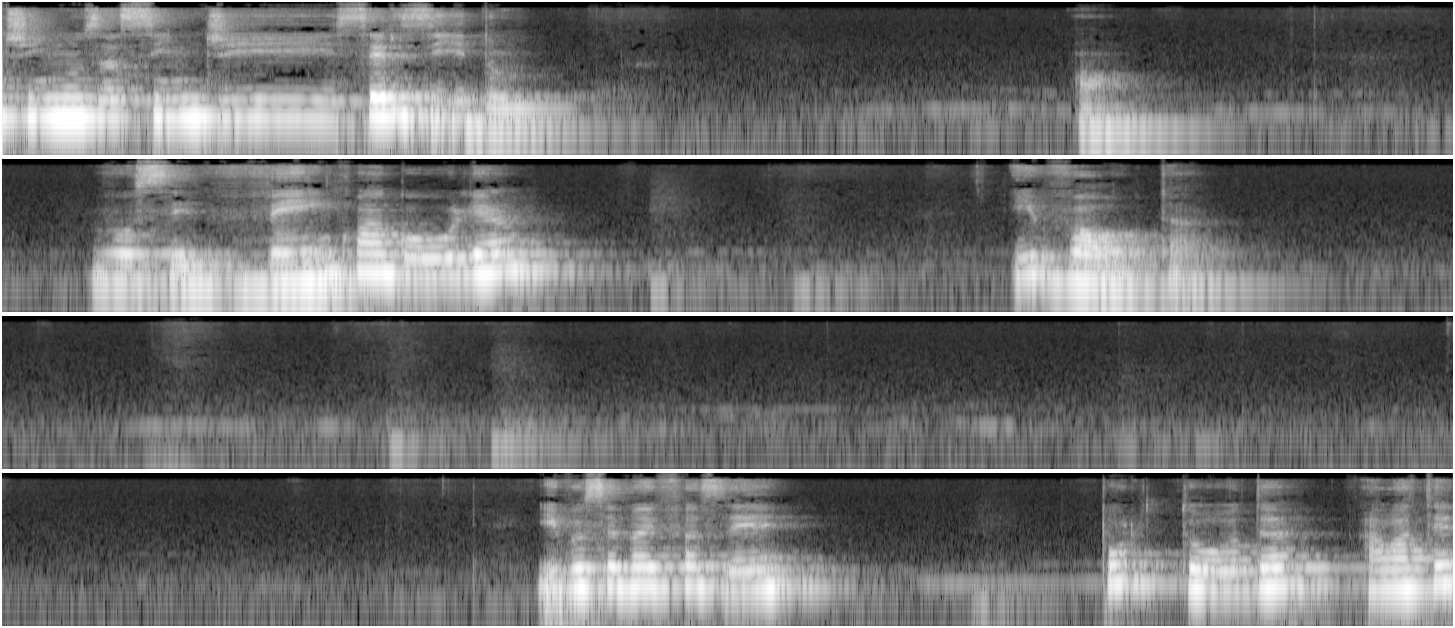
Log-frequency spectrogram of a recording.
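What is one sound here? Thread rustles softly as it is pulled through fabric.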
